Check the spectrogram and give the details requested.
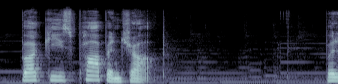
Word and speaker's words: Buc-ee's: Anyway, he absolutely adores going to Buc-ee's.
